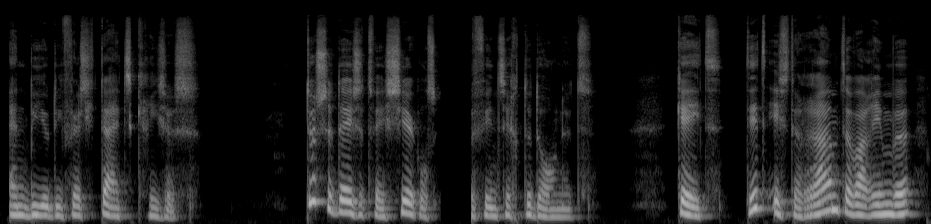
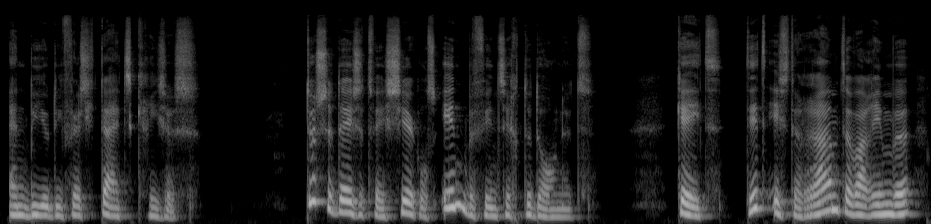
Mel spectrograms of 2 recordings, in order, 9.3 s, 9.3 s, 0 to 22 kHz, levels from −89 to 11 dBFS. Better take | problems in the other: second | audio cutting out; at 4.5 s

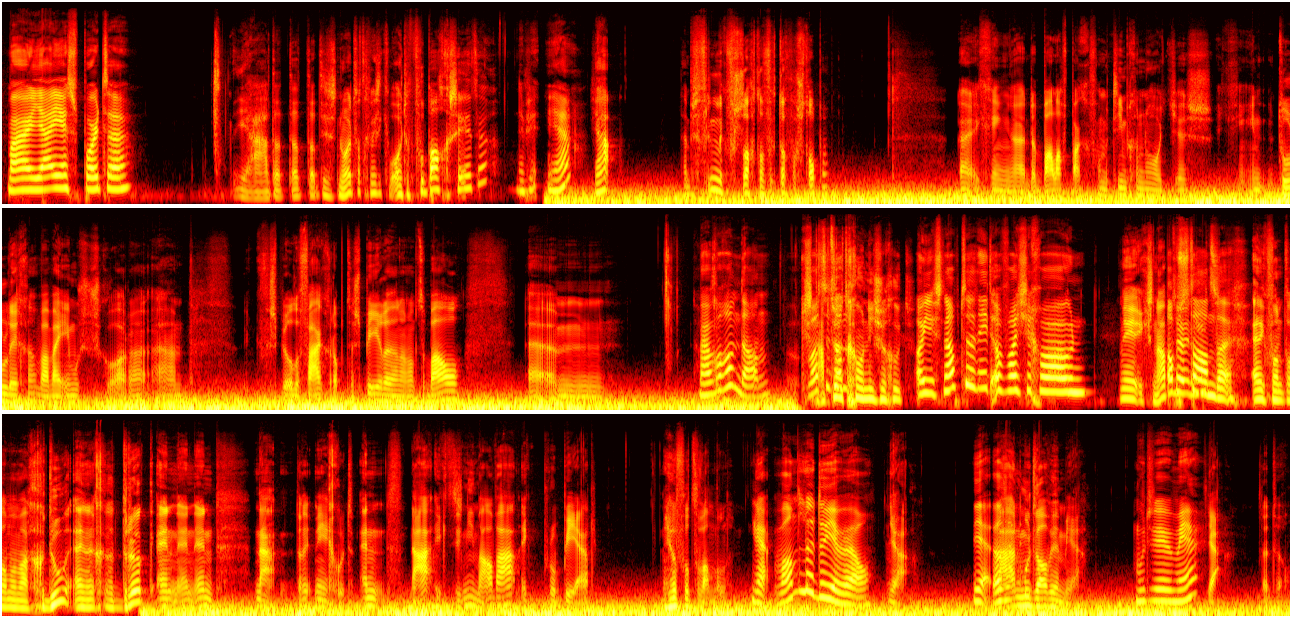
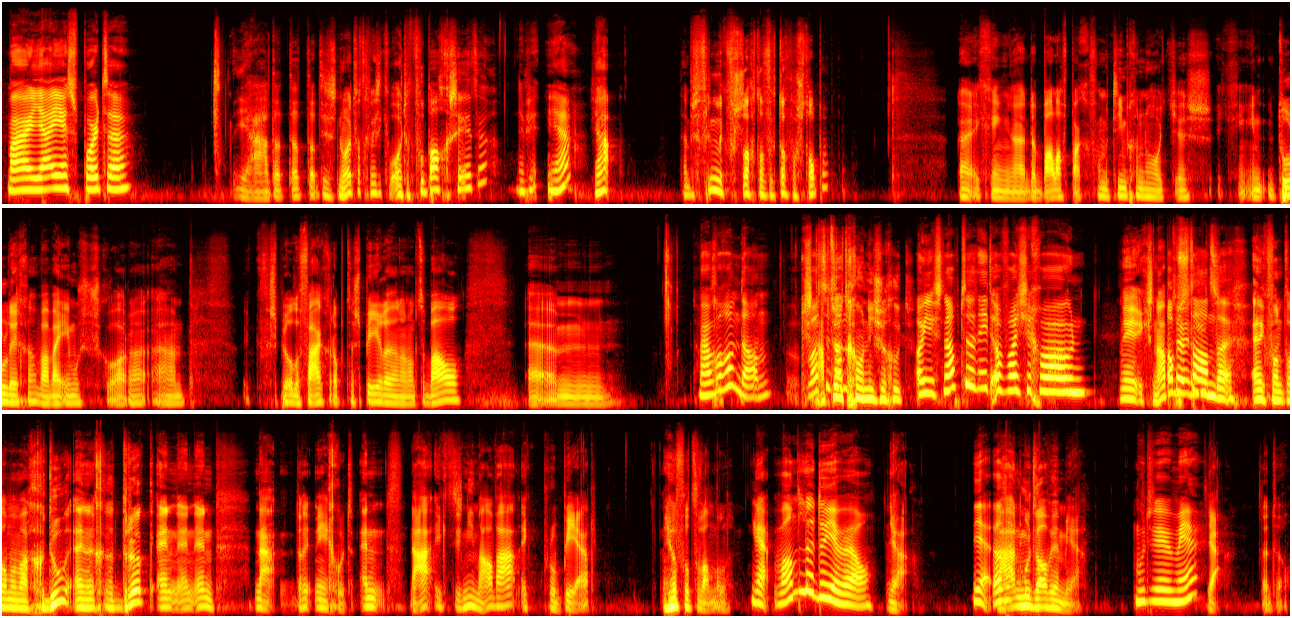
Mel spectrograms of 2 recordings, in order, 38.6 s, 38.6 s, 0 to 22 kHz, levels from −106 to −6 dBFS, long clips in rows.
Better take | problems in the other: second | low rumble; faint; from 5.5 to 21 s and from 27 s on; 20 dB below the speech

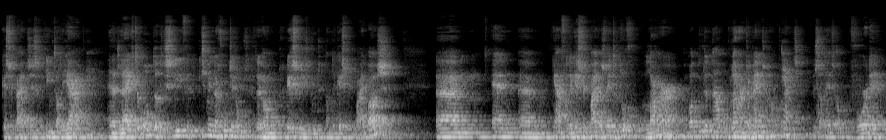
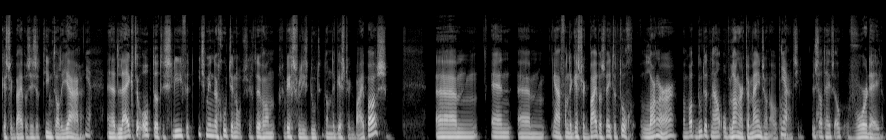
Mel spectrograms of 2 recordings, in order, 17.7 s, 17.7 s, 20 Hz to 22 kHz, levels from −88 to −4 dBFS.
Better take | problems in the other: second | off-mic speech; far // room echo; noticeable; dies away in 1.2 s

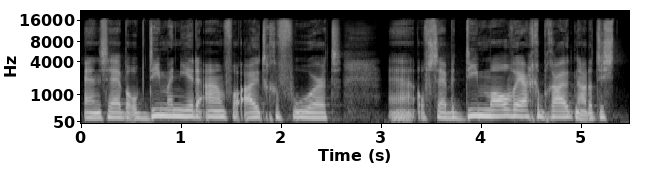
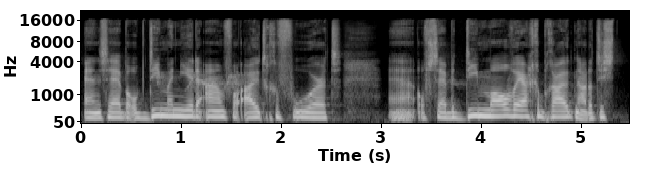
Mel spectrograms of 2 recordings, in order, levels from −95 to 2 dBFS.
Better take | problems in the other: first | animal sounds; very faint; throughout; 20 dB below the speech

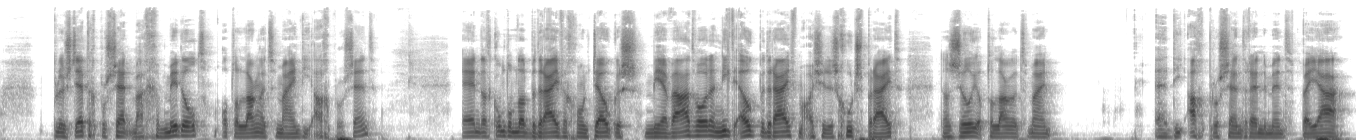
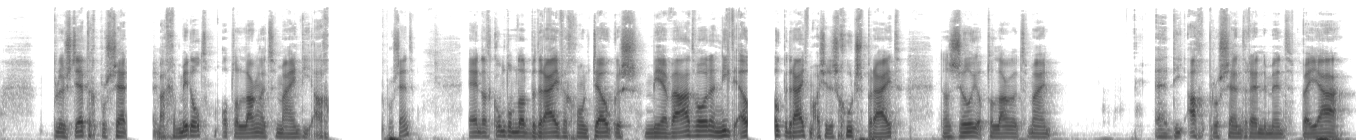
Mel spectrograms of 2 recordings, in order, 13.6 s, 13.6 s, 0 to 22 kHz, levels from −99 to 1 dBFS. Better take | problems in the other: first | audio freezing; at 1.5 s, at 3.5 s for 0.5 s and at 7.5 s

